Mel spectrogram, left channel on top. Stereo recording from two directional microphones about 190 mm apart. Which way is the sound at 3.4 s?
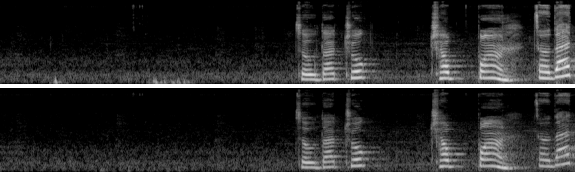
15° left (ahead or behind).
